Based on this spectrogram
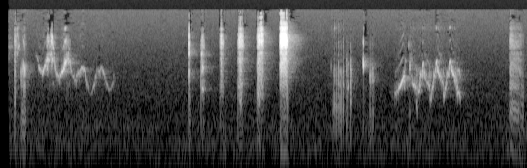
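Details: Pet budgerigar singing and tweeting: wavering, warbled whistles that rise and fall, broken by a run of sharp clicks and squeaky chirps, then another wavy warble.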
